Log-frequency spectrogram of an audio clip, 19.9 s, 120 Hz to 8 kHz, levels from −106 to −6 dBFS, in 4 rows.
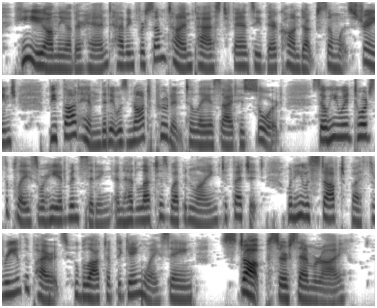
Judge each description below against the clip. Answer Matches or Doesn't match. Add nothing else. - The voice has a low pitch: Doesn't match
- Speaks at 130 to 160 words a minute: Doesn't match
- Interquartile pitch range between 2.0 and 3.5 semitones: Doesn't match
